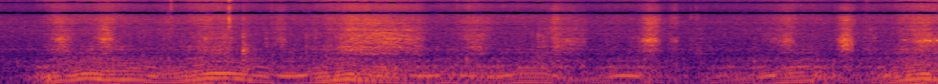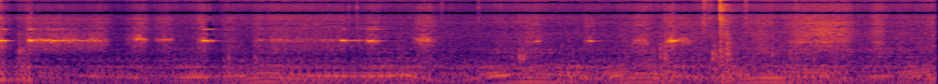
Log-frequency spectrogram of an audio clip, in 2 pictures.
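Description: Car engine revving hard while the car strains against a tow truck's wheel lift, with tires spinning and a thin tire squeal for a few seconds around the middle, plus scattered knocks.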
